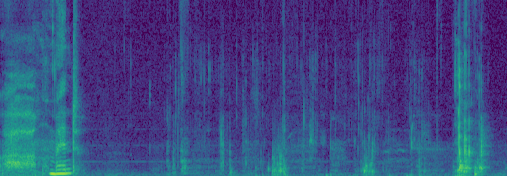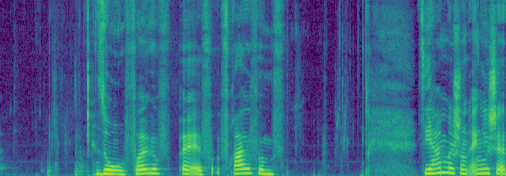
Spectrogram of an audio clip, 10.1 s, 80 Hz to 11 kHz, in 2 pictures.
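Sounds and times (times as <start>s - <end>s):
speech: 0.5s - 0.9s, 6.0s - 8.1s, 9.3s - 10.1s
person sipping a drink: 1.5s - 6.1s, 7.9s - 9.0s
faint wet gulps and swallows: 1.6s - 6.1s, 7.8s - 8.9s.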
